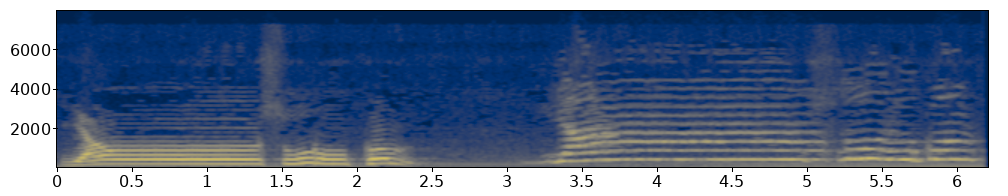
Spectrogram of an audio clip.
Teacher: نون پر آپ نے آواز تھوڑی سی گول کر کے موٹی سی نکالی ہے، وہ صاد کی وجہ سے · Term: اخفاء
